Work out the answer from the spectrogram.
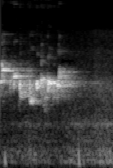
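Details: Wild-style bulbul song for training other bulbuls, clear and error-free: a fluty, rolling whistled phrase dipping and rising for nearly a second, with a faint click near its end before quiet returns.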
